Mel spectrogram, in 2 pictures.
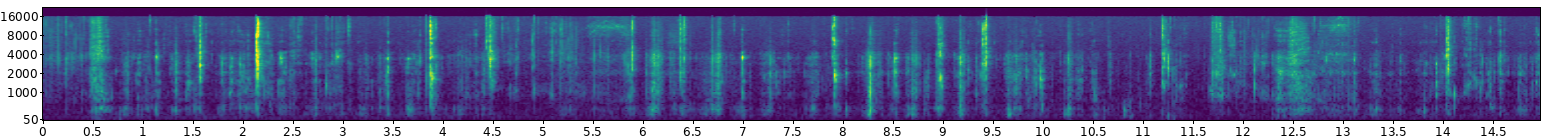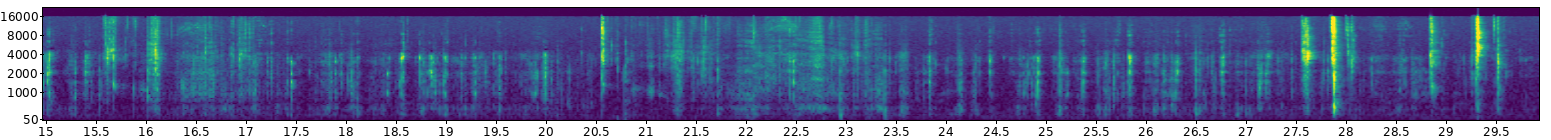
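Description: Close-miked chewing of thin, cracker-like Daiya pizza crust: frequent crisp crunches and wet mouth clicks, with a few louder crunches near the end.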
